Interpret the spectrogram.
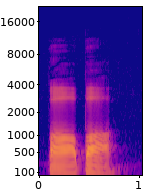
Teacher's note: Yəni sözün ortasında və sonunda gələn a səsi uzun tələffüz olunur.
